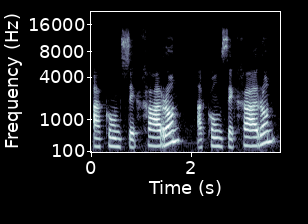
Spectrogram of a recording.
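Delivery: aconsejaron said slowly, jota and ere distinct; slow teacher repeat of aconsejaron; slow model. Shown as a demonstration. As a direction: drag out aconsejaron syllable by syllable. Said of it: "Mire que tiene la J, tiene la R".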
